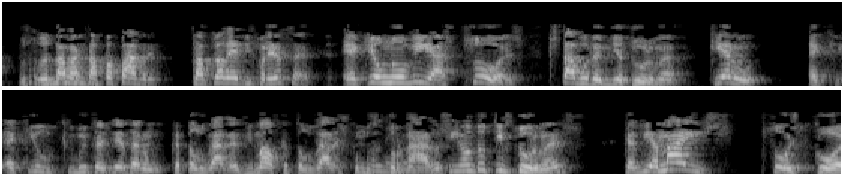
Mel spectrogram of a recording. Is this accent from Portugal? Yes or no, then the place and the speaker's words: yes; Mem Martins, Lisbon, Portugal; Meio Martins foi onde eu nasci. Onde eu nasci, não. Eu nasci em Lisboa, foi onde eu cresci. Eu cresci em Meio Martins. Eu vim lá com 19 anos.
